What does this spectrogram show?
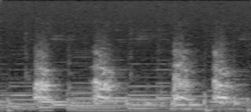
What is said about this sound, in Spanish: Y parece que tienen un perro también. Sí, y creo que es un perro muy grande.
